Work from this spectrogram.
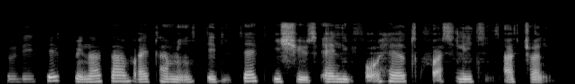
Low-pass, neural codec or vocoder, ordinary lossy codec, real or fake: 7.2 kHz; none; none; real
